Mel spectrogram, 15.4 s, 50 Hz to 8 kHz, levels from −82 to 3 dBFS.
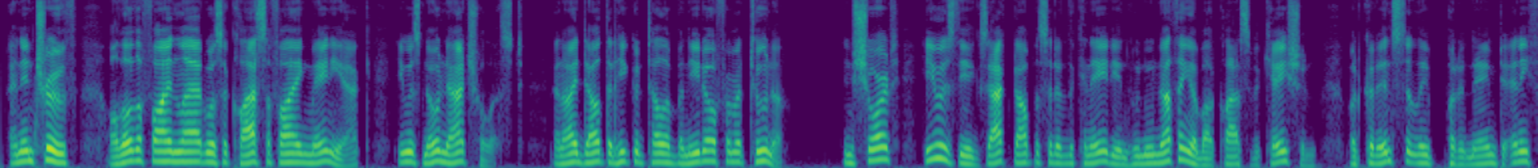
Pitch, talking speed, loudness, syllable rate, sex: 150 Hz, 200 wpm, -19 LUFS, 5.7 syllables/s, male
